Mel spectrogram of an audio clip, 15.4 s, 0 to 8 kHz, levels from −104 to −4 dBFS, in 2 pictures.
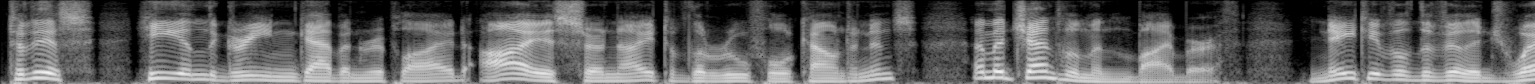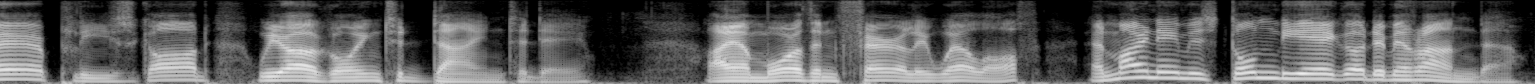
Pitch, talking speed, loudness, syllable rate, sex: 130 Hz, 190 wpm, -20 LUFS, 5.1 syllables/s, male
